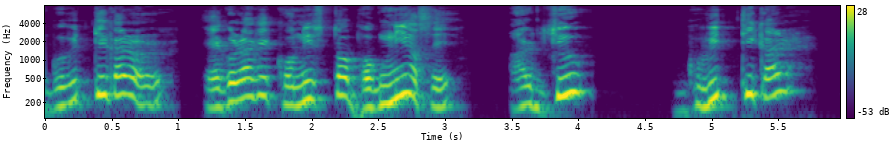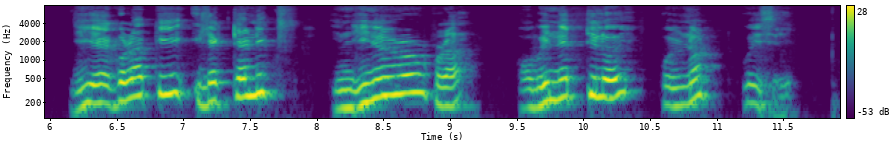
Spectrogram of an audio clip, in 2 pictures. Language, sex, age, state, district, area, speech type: Assamese, male, 60+, Assam, Dibrugarh, rural, read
